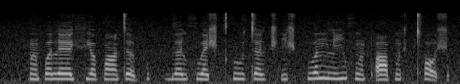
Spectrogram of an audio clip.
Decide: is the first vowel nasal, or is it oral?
nasal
